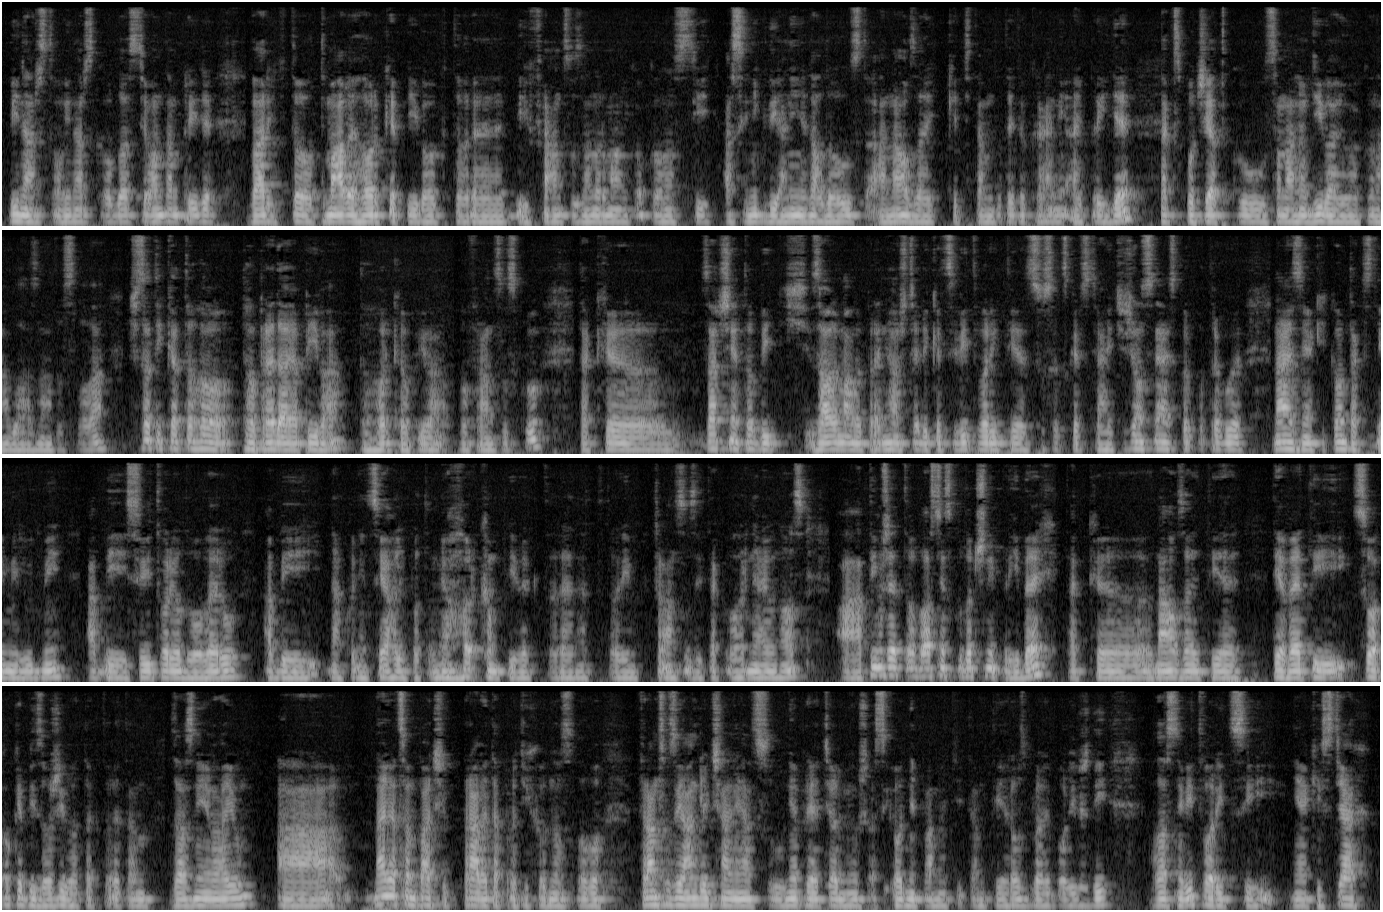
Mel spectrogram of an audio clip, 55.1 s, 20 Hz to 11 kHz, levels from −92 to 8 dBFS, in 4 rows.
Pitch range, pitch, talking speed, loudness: 90-95 Hz, 90 Hz, 165 wpm, -26 LUFS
